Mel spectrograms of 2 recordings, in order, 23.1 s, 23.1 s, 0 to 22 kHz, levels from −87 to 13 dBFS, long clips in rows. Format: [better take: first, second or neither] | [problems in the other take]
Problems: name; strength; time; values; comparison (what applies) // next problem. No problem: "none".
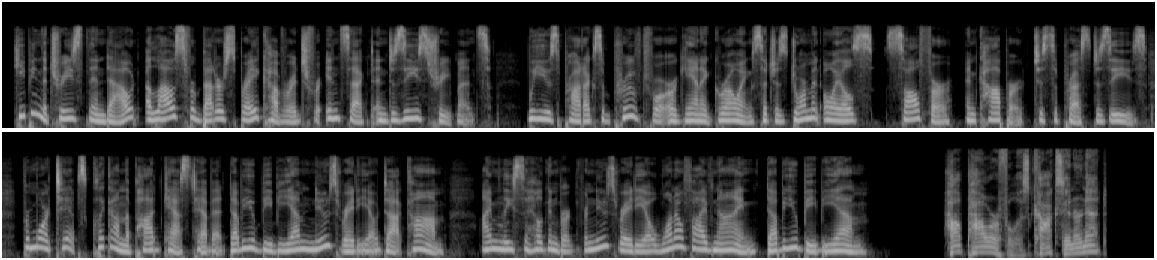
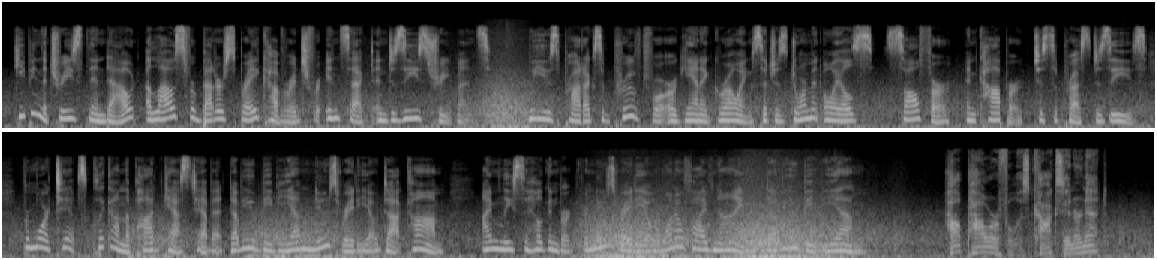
first | wind noise on the microphone; heavy; 7 dB below the speech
